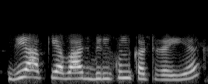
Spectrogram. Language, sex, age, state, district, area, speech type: Hindi, female, 30-45, Bihar, Begusarai, rural, conversation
